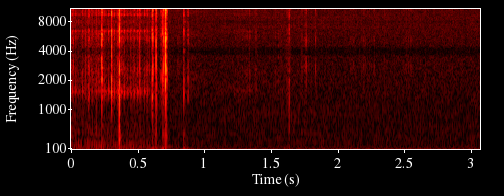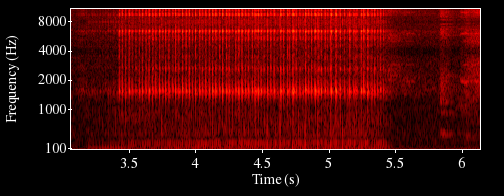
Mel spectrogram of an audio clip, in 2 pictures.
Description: sabado por la noche, estamos cansados y queremos dormir...pero no contabamos con la astucia y sus ronquidos... en fin fue divertido...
